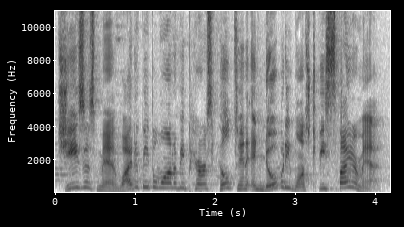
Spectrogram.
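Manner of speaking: high-pitched, worked-up rant; indignant, high-voiced appeal to friends; exasperated protest. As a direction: argue it passionately, pitch climbing. Acted argument about superheroes.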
